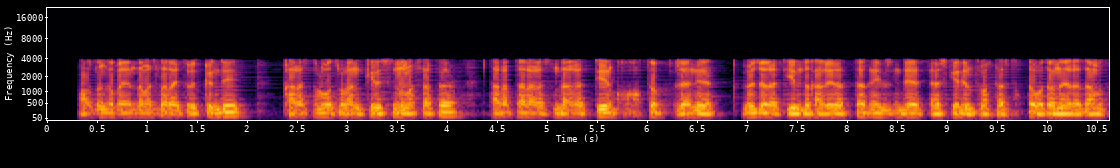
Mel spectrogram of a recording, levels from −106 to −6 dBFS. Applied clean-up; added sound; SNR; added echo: neural mask model DeepFilterNet 3.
